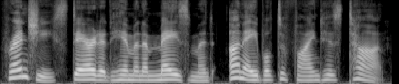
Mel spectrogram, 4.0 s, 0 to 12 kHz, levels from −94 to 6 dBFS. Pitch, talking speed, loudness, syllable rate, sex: 190 Hz, 165 wpm, -19 LUFS, 5.2 syllables/s, female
